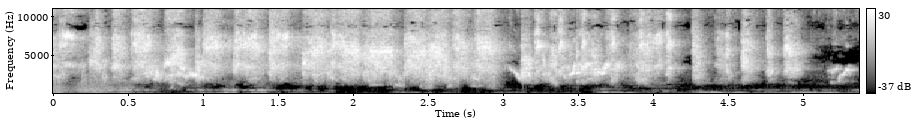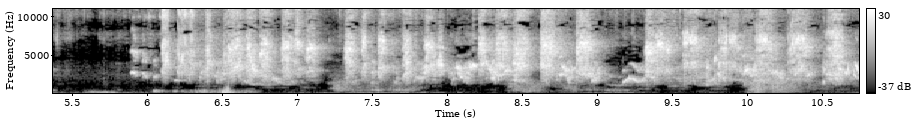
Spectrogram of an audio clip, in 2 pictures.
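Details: A group of budgerigars chirps as they play in the evening: loud bursts of rapid, raspy warbling chatter with short sharp squeaks, separated by brief quieter gaps.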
